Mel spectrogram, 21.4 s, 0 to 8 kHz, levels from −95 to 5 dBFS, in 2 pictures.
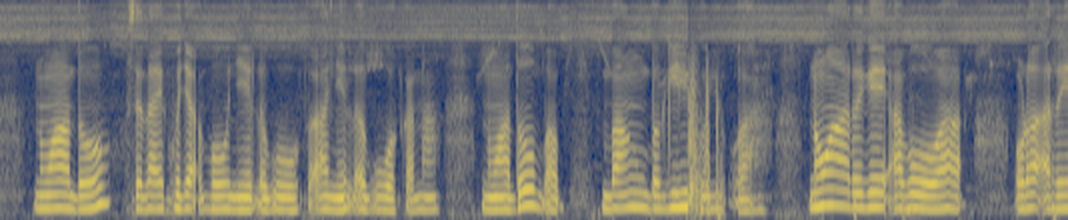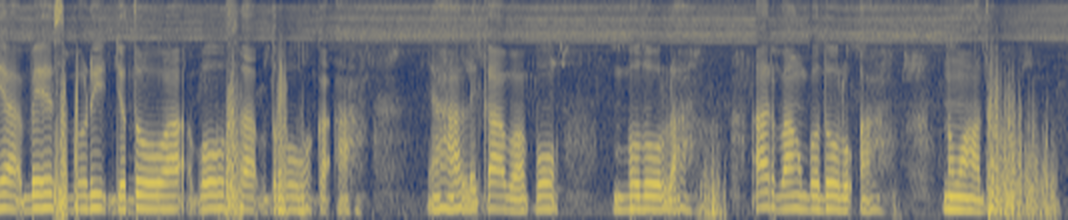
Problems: background sounds at intervals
